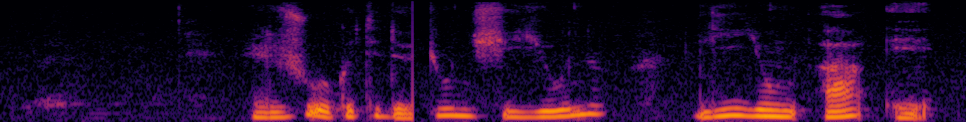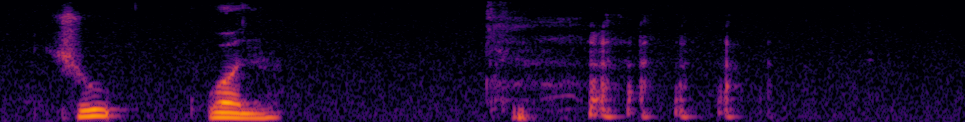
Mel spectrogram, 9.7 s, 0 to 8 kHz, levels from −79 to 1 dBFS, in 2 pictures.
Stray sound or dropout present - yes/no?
yes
